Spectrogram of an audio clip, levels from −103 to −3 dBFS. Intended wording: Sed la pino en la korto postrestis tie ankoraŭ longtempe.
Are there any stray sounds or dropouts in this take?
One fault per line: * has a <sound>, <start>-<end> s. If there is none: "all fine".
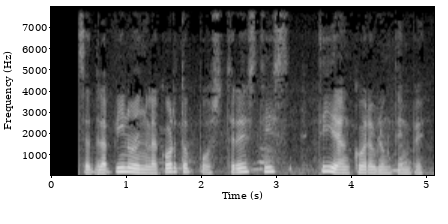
all fine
